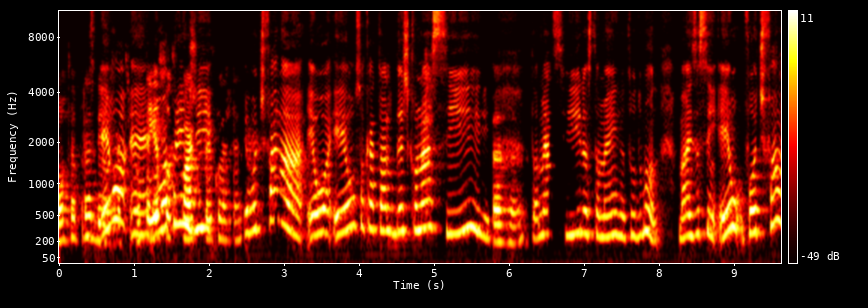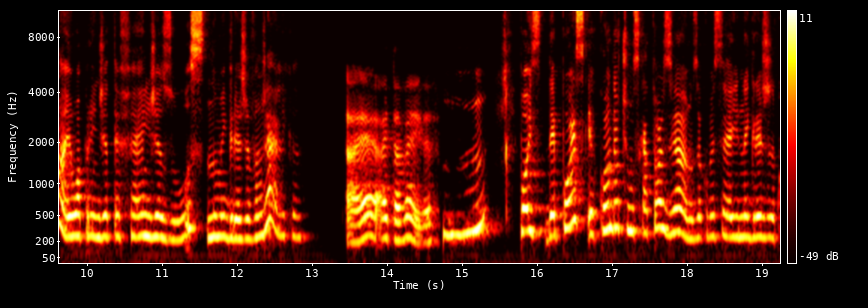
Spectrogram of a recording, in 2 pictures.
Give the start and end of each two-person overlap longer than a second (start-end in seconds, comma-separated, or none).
0.5-2.5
